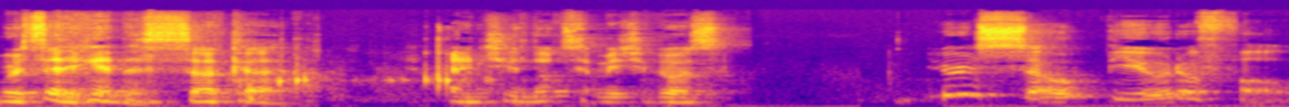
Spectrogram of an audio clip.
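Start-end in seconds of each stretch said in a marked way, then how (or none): 3.5-4.8 imitated fake crying, higher pitch. Retelling a daughter's imitation of her father: imitating someone fake crying. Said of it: "pretends to be crying".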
